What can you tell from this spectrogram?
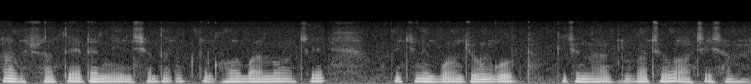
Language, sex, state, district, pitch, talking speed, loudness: Bengali, male, West Bengal, North 24 Parganas, 125 Hz, 120 wpm, -17 LUFS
